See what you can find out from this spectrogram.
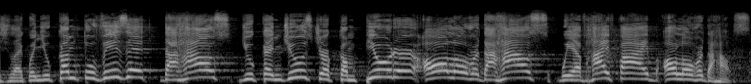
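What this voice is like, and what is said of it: Imitating mother's Cuban accent. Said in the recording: “She has this accent that people really enjoy.”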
